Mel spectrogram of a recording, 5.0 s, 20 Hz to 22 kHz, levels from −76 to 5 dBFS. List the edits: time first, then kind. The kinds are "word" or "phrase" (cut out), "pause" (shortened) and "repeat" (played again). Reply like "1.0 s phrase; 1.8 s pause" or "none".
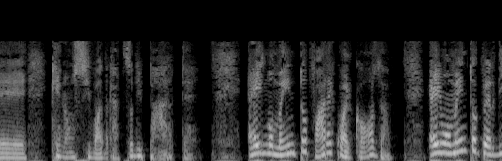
1.1 s word; 3.1 s word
